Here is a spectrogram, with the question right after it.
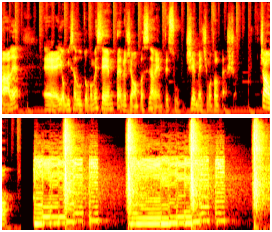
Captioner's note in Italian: Applauso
